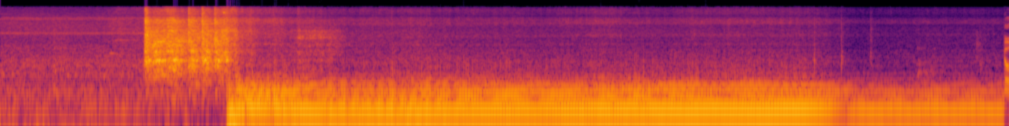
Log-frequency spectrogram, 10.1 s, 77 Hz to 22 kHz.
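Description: Nissan 370Z NISMO's 3.7-litre V6 being started through a newly installed ISR single-exit exhaust and Y-pipe: about a second of starter cranking, then the engine catches with a brief flare of revs and settles into a steady, loud high idle. Just past eight seconds in, the idle drops to a lower, quieter note.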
